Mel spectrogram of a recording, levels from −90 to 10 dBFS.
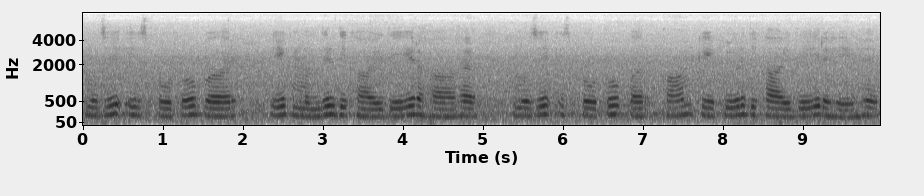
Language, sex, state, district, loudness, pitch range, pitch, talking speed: Hindi, female, Madhya Pradesh, Umaria, -15 LUFS, 160-185 Hz, 170 Hz, 125 wpm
